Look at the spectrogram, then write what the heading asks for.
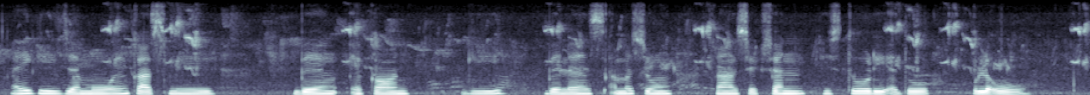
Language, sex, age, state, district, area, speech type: Manipuri, female, 45-60, Manipur, Kangpokpi, urban, read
